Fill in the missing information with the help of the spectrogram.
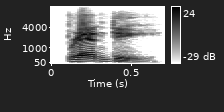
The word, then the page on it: brandy: American English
